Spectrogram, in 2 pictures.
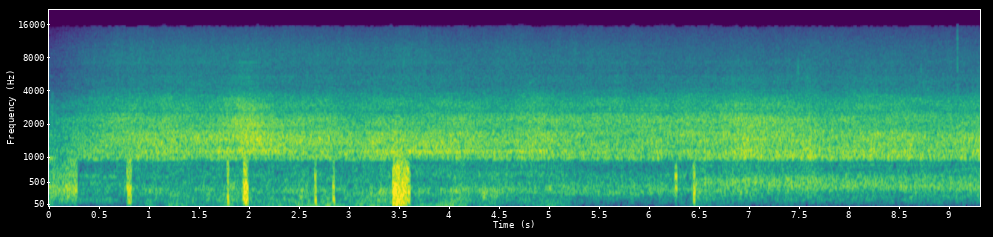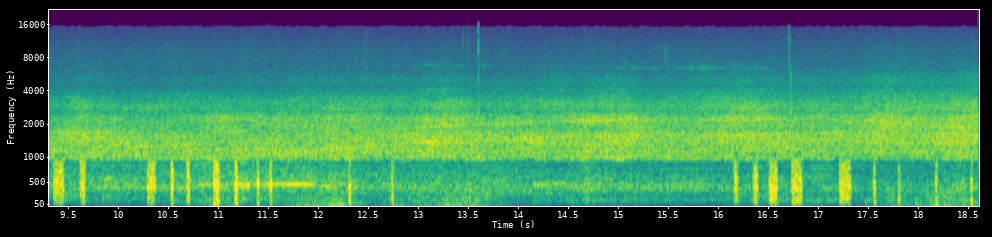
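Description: A jet airliner's engines roar and whine steadily close by.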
